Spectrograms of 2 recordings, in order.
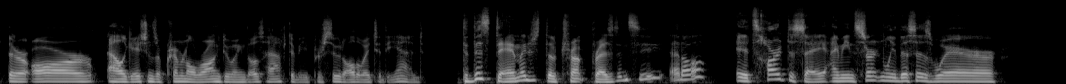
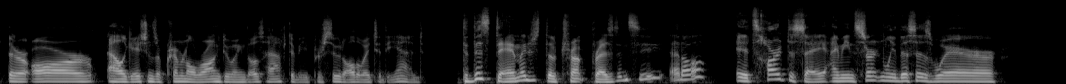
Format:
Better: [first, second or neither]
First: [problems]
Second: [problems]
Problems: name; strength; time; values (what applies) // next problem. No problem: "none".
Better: neither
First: none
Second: none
